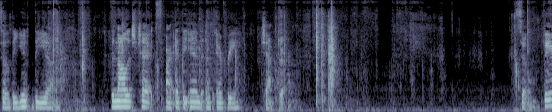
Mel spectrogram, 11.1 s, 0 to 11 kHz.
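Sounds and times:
book pages rustling: 0:00.5 - 0:11.0.

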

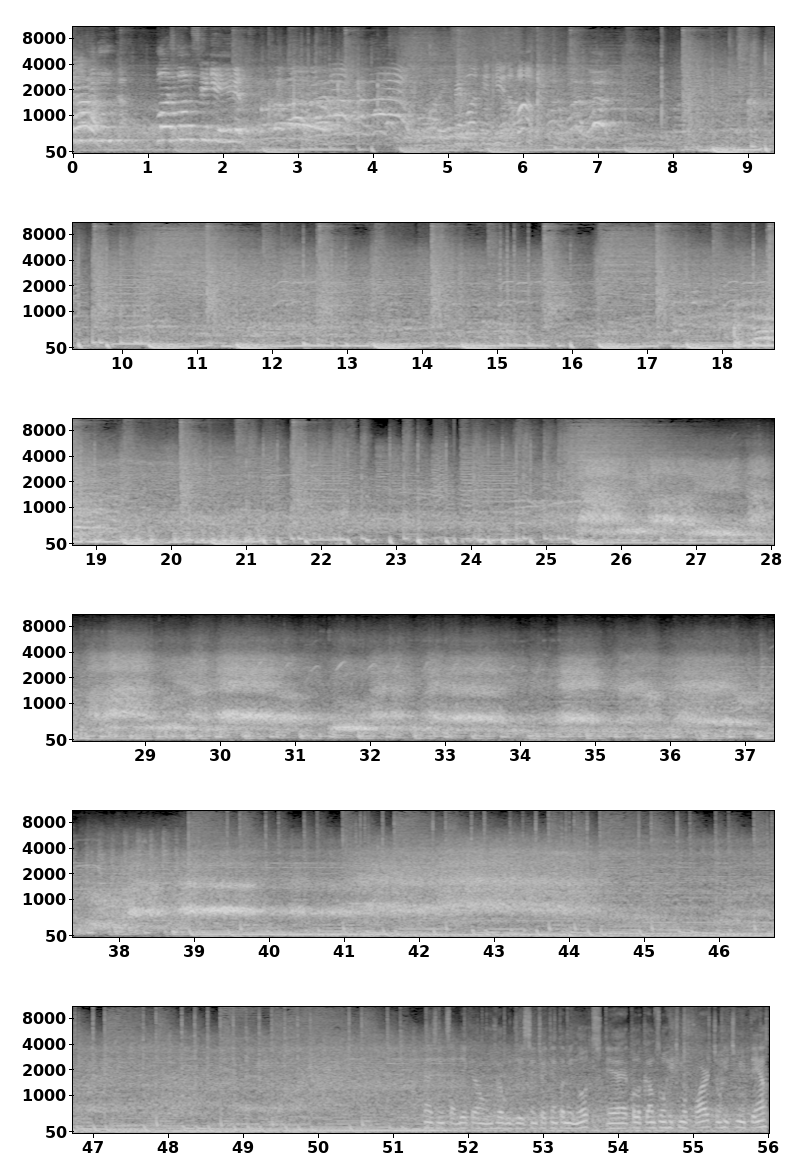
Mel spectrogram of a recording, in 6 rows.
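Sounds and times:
music with heavy beat: 0:03.7 - 0:54.1
crowd singing a chant: 0:18.0 - 0:45.2.

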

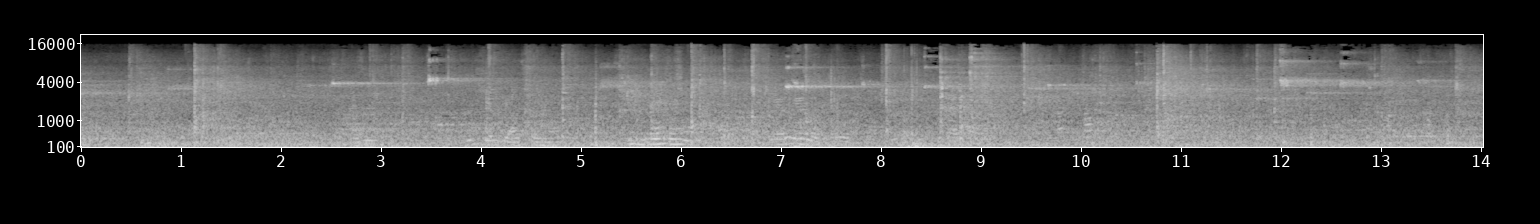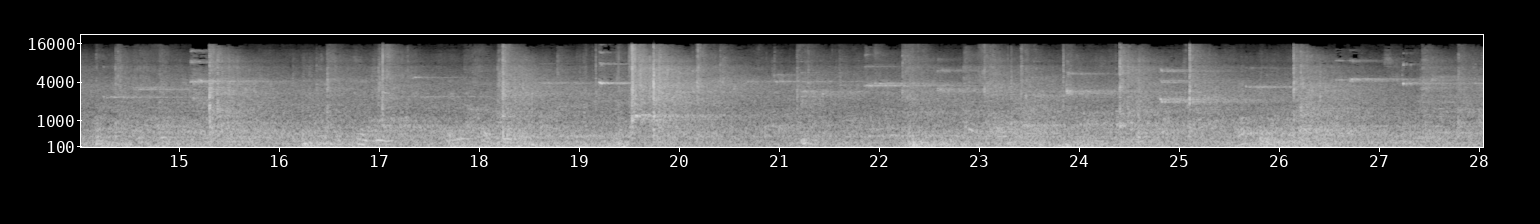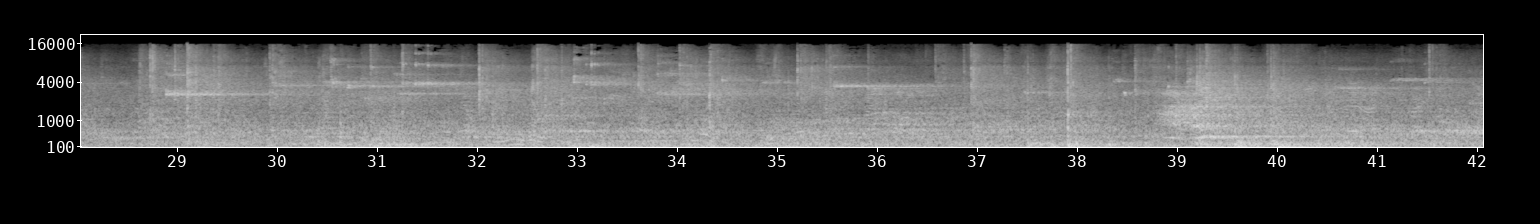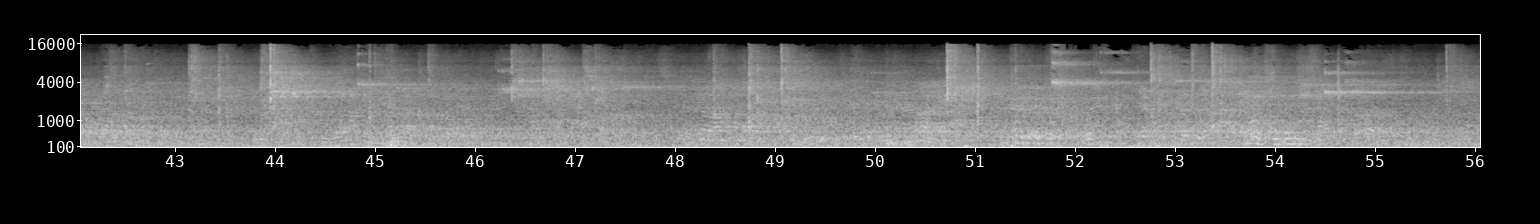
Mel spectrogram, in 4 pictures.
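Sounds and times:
sneakers squeaking on court floor: 0:00.0 - 0:04.4, 0:05.0 - 0:16.4, 0:17.0 - 0:27.8, 0:28.8 - 0:36.2, 0:36.9 - 0:41.8, 0:43.9 - 0:45.3, 0:46.2 - 0:47.9, 0:50.9 - 0:53.1, 0:54.4 - 0:55.8.

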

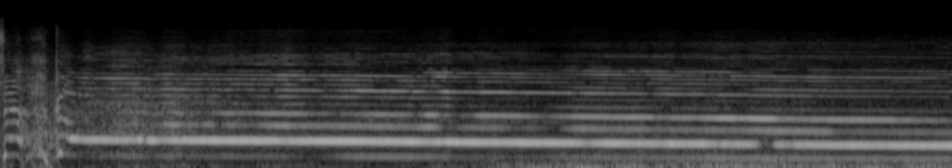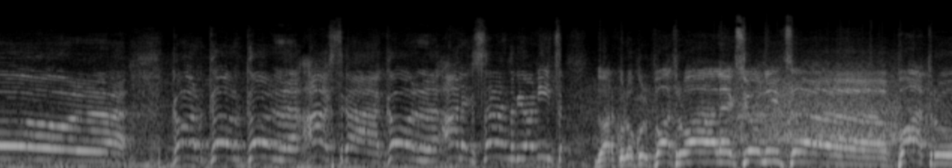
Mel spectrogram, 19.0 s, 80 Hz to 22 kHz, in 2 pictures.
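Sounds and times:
stadium crowd cheering: 0:00.0 - 0:10.8, 0:14.7 - 0:19.0.

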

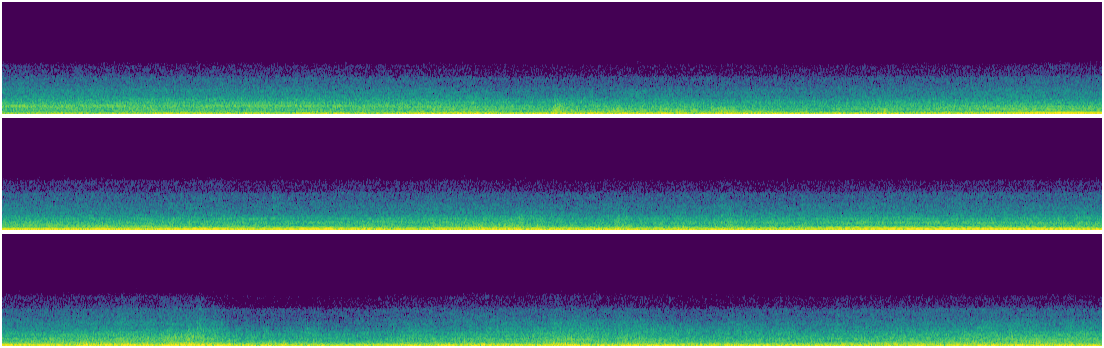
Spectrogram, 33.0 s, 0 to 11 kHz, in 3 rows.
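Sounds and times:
vehicle engine hum: 0:00.0 - 0:33.0
wind and road noise: 0:00.0 - 0:33.0.

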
